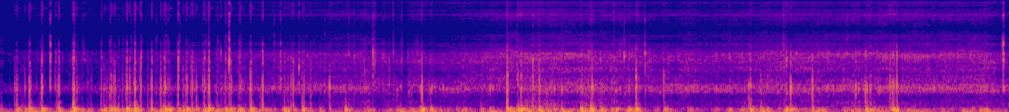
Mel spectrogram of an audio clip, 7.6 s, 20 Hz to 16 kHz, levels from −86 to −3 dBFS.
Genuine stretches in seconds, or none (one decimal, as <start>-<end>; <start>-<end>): 0.0-2.4

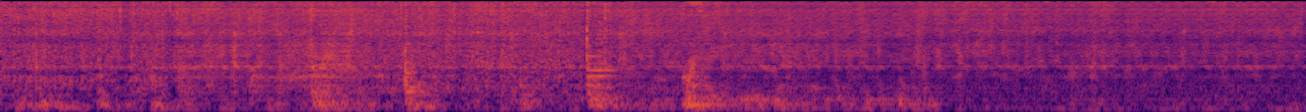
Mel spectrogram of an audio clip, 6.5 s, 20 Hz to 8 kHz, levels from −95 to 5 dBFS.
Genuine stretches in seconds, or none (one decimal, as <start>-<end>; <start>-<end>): 0.0-0.9; 1.9-3.1

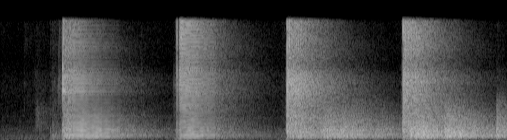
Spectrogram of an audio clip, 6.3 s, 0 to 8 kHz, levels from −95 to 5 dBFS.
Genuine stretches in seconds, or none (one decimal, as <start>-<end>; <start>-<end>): 0.0-0.9; 1.5-2.2; 2.7-6.3

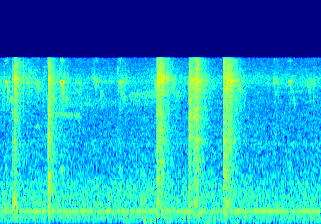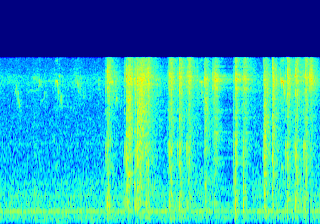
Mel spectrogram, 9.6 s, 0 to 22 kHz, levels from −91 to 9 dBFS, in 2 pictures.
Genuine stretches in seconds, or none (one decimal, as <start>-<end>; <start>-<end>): 0.0-8.0; 8.6-9.6

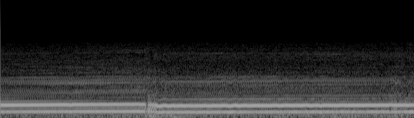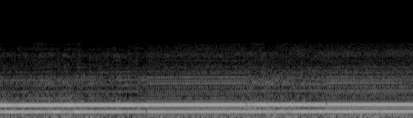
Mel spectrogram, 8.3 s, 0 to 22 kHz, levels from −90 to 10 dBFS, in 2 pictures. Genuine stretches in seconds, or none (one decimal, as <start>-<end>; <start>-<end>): 0.0-3.9; 5.6-6.6; 7.4-8.3

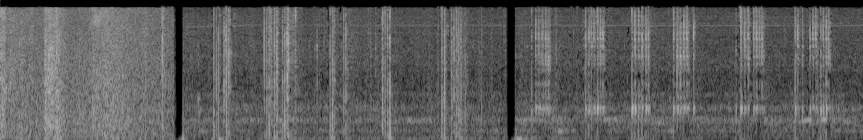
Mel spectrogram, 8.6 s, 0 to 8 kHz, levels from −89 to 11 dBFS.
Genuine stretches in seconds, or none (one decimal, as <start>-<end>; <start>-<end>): 0.0-2.4; 5.9-8.6

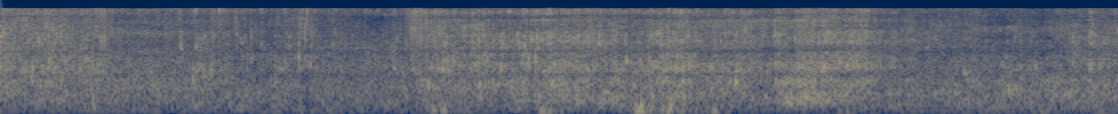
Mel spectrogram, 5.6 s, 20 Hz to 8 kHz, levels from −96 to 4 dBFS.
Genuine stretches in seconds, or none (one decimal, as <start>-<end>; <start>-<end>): 0.0-5.6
